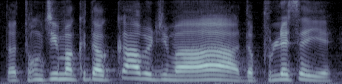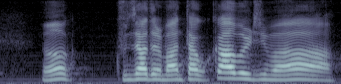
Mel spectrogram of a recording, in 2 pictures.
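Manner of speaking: put-on brash, defiant young fighter; David taunting Goliath. David taunting Goliath before battle, brash. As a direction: taunt the giant, fearless. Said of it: "내가".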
